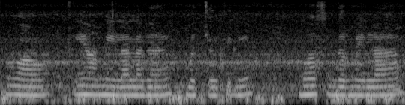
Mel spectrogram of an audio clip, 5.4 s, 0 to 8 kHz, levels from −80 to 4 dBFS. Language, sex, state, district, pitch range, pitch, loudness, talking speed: Hindi, female, Uttar Pradesh, Jalaun, 190-205 Hz, 195 Hz, -29 LUFS, 135 wpm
